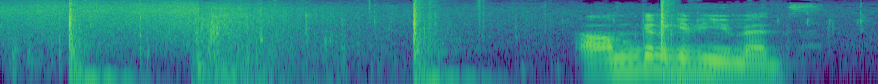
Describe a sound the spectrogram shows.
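An axe thuds into a tree trunk.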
